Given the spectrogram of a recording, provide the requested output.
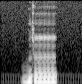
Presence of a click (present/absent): absent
